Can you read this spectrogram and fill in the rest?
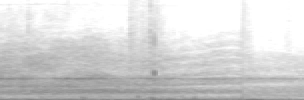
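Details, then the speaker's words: Newer John Deere tractor diesel at startup with AC compressor about to be switched on: deep, steady rumble with a thin, even turbo whistle, no growl or knock; normal running. "sounds like a rocket no growl to these new tractors that sucks"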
